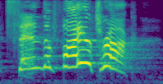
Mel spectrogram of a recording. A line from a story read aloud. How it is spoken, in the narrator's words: again the voice cried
